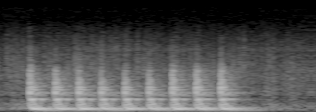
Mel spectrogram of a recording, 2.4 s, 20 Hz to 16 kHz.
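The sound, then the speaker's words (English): Eight firm knocks on the partly open wooden door of apartment 5D, Mr. Jenkins's apartment, in a quick, steady rhythm, fairly loud, each with a dull hollow thud. No voices accompany them. “I'll knock again.”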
